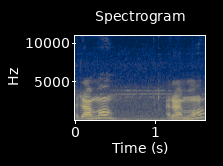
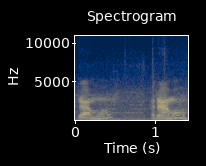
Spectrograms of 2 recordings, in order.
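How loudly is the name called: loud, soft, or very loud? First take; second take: loud; soft. First: The name is called out fairly loudly. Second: The name is called softly and quietly. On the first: "ଏମିତି ଲାଉଡ଼ଲି ଡାକିଲ" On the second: "ଏମିତି ସଫ୍ଟଲି ଡାକିବ"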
